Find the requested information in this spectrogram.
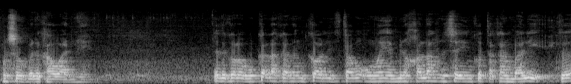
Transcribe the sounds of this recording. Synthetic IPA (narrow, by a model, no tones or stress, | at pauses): musʊkpadakawanːi | at̪ukalawbukanlahkanaŋkawnit̪ə̥t̪amuʔumajanbinxɔlafnasajaŋkawt̪aʔkanbalɪʔkə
